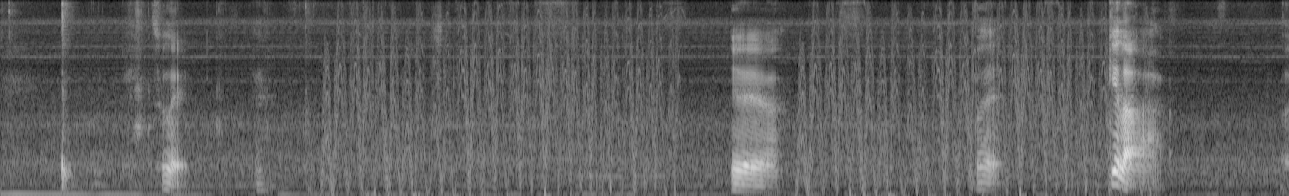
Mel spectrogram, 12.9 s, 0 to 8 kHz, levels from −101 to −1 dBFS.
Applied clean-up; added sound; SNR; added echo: none; Scratching (performance technique); 14 dB; none.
